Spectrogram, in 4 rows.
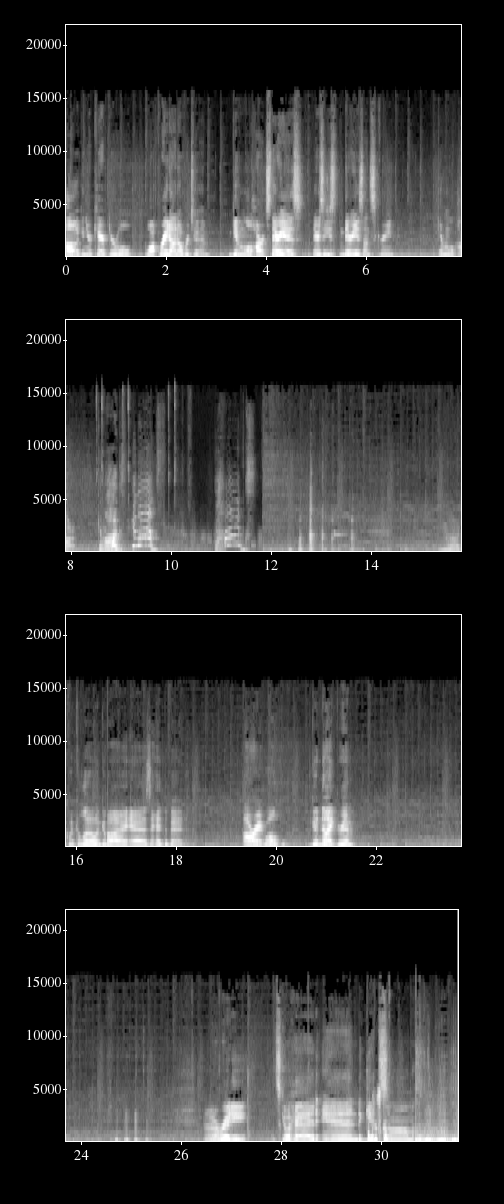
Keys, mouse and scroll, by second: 27.2 KP_0, 28.6-30.2 drag, 30.6 space.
